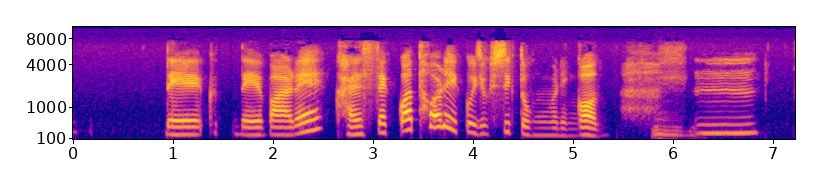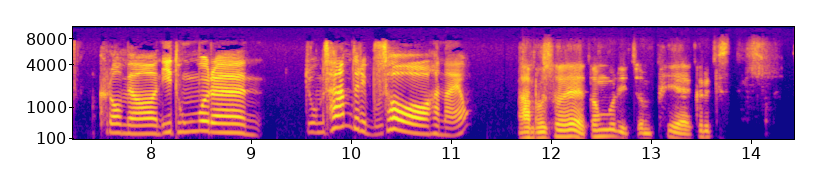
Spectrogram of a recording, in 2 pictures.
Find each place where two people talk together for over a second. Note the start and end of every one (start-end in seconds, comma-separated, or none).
none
